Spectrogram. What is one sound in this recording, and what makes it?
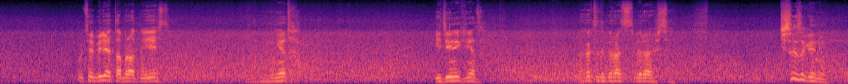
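Another young man answers casually close by.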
